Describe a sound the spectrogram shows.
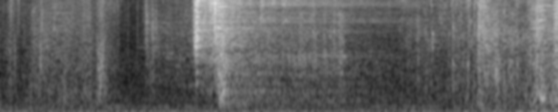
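A magic blast whooshes as a game hero attacks.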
